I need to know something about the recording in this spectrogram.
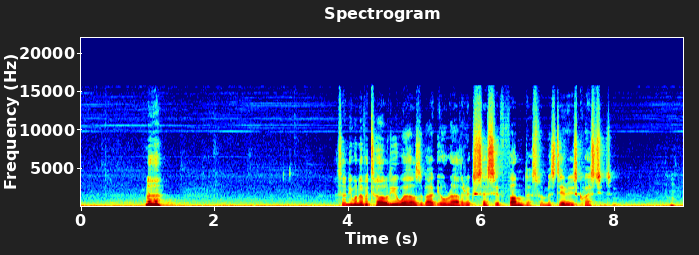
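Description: A young man speaks quietly and earnestly nearby.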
